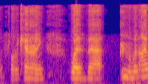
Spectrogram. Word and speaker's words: Sloan Kettering: it and that was Sloan Kettering but because of my father's act he pronounced it like Sloane catering and so I had this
